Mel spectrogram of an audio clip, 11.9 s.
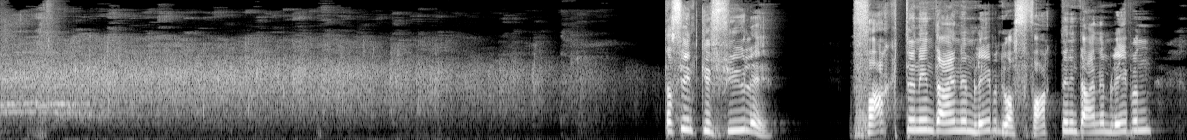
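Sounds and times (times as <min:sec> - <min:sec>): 
audience applause: 0:00.0 - 0:06.3
speech: 0:06.6 - 0:07.8, 0:08.7 - 0:11.6.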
